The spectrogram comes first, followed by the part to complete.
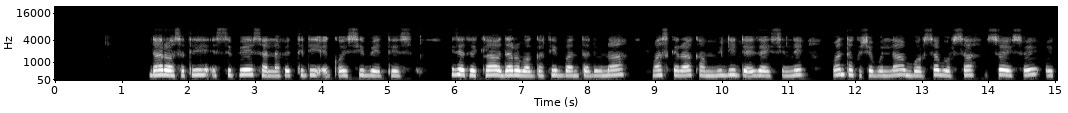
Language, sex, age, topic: Gamo, female, 25-35, government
